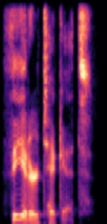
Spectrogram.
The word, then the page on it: theater group: American English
